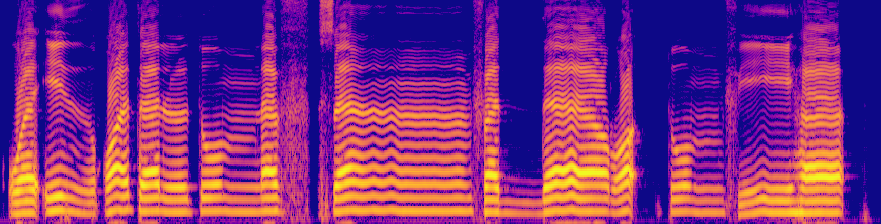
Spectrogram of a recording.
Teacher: fi dan ha harus dipanjangkan sama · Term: mad tabi'i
